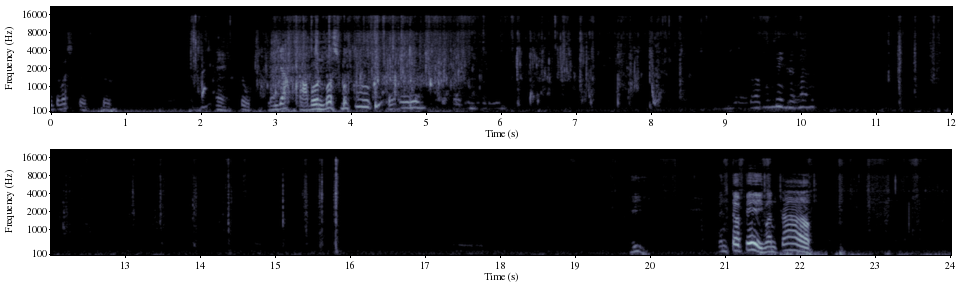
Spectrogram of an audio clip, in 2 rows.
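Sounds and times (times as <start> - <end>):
faint water splashing: 1.9 - 9.9.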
